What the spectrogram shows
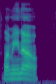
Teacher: Standard reduction. The T in let drops before the M, and me reduces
